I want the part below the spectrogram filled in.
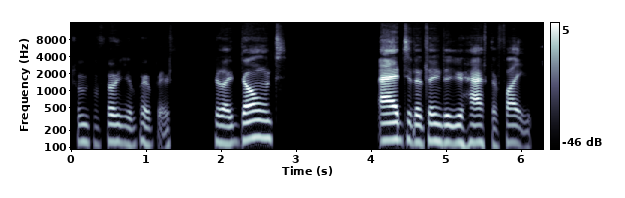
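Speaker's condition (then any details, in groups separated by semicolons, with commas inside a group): Cerebral palsy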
